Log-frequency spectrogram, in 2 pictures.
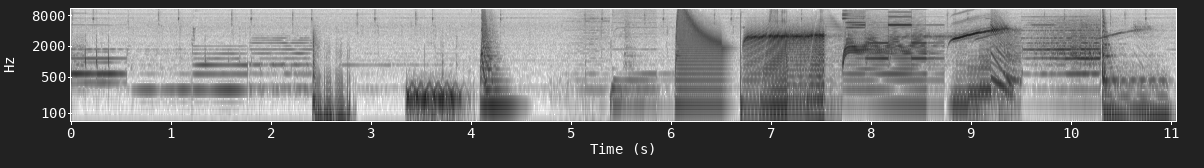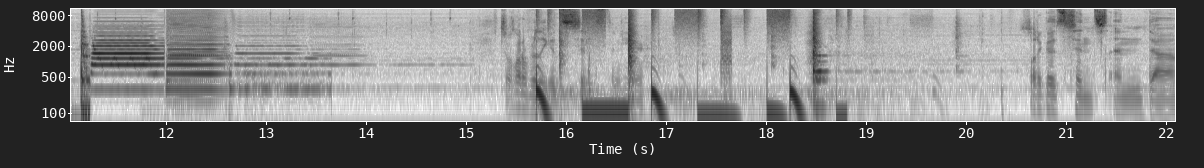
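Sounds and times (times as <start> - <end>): synth bass sounds: 2.4 - 4.4, 6.0 - 9.5.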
